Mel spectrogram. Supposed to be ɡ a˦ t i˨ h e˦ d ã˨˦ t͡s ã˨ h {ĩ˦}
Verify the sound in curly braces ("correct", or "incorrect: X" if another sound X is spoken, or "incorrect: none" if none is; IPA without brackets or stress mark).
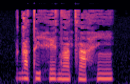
correct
